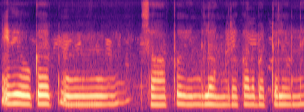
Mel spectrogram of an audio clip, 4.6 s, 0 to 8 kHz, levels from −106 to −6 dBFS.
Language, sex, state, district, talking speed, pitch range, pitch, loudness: Telugu, female, Andhra Pradesh, Anantapur, 105 wpm, 220-230 Hz, 225 Hz, -16 LUFS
